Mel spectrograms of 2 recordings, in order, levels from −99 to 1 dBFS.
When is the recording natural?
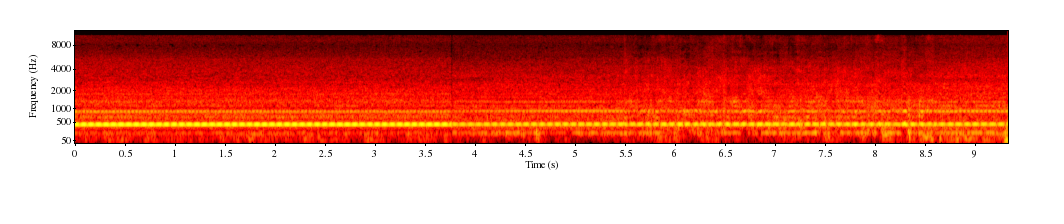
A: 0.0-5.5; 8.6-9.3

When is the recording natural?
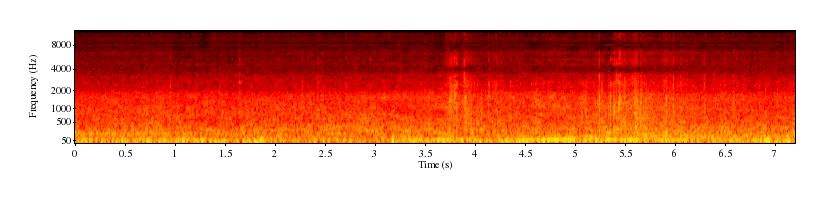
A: 0.0-1.0; 1.7-2.8; 3.9-4.5; 5.5-7.2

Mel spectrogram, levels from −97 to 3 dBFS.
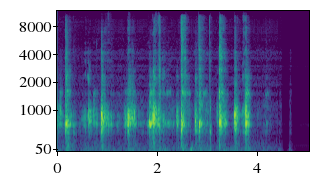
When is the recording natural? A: none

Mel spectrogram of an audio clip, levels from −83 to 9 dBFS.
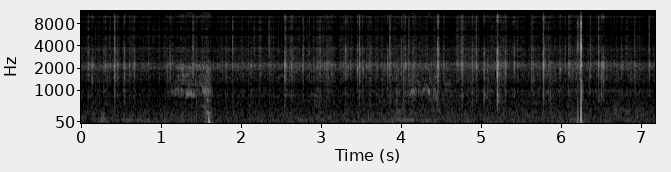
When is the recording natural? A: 0.0-7.2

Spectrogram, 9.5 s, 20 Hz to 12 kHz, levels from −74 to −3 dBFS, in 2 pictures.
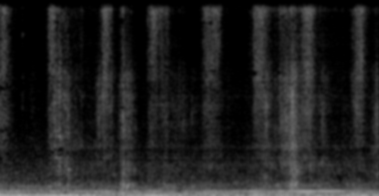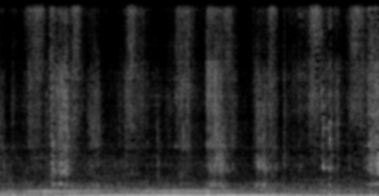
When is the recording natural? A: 0.0-1.0; 5.3-6.5; 8.3-9.5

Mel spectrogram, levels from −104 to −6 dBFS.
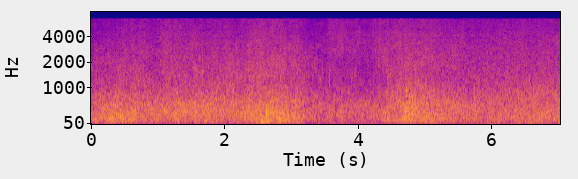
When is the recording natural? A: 5.2-6.4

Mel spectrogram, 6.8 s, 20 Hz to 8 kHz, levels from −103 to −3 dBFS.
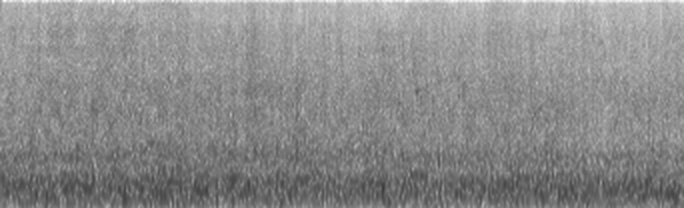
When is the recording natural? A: none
